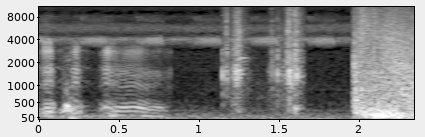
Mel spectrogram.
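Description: Cricket chirping as a steady high trill, with a short laugh in the first second and two sharp clicks near the end.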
